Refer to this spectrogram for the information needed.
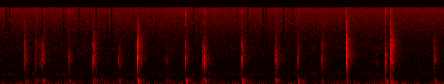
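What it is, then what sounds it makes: Flat cardboard sheet. Fingernails on both hands tap and lightly scratch a flat brown cardboard strip lying on a rug. The result is a steady run of quick, dry taps, each a soft low thud with a brief bright click that dies away almost at once, over a faint constant hum.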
